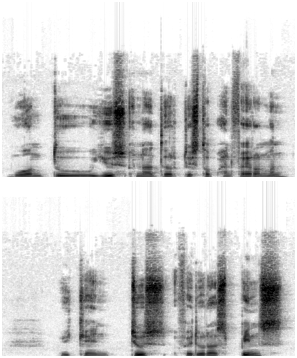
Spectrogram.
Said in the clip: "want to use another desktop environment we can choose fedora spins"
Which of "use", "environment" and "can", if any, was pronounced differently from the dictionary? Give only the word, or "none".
environment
